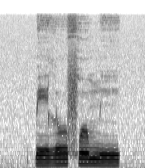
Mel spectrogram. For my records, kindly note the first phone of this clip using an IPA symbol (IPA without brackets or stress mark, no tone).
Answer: k͡p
